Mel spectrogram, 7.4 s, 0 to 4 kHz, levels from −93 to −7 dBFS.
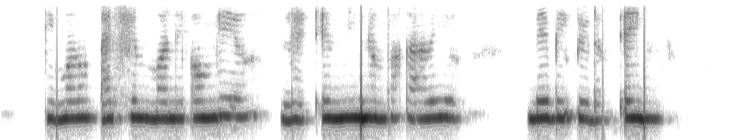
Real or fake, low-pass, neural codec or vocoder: fake; 3.6 kHz; codec, 24 kHz, 0.9 kbps, WavTokenizer, medium speech release version 2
